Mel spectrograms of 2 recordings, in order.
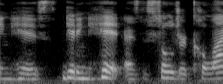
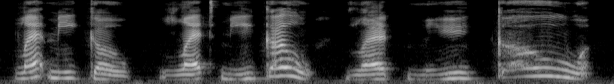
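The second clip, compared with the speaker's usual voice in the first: hissed through gritted teeth, much slower. Dragged out of a pub, he struggles against her grip: hissed through gritted teeth. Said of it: "he hissed through gritted teeth".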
